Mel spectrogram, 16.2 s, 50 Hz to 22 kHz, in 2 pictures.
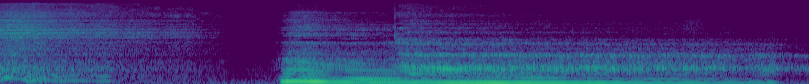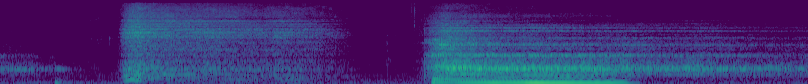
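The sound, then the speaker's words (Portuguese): Slow breathing in through the nose and out through the mouth during a paced breathing exercise, a few long airy breaths separated by short gaps. “pelo nariz e você faça uma expiração pela boca contando até 6.”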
